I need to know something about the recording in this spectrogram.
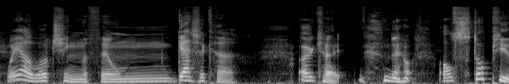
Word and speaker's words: Gattaca: GATTACA's running time is 1 hour and 46 minutes. That's technically the same pronunciation, but with different stress.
